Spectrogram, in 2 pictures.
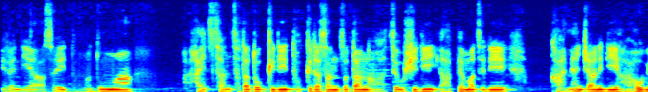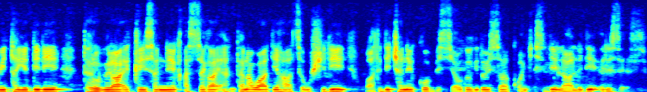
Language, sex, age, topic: Gamo, male, 18-24, agriculture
